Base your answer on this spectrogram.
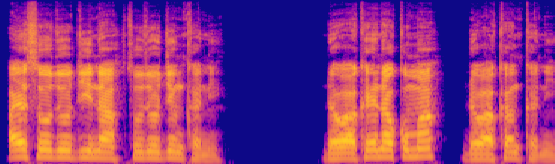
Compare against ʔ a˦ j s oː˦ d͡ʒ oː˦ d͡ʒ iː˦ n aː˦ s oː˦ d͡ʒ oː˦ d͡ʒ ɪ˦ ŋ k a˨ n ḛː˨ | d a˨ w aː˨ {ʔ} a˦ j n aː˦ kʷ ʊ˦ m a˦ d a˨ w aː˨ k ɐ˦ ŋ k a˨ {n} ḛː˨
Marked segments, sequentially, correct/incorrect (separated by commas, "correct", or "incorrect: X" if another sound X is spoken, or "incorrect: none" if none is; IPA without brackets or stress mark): incorrect: k, correct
